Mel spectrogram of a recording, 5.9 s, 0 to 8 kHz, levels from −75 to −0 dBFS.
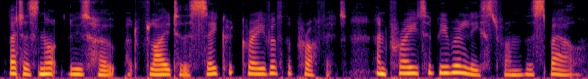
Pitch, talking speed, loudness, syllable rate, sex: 200 Hz, 225 wpm, -18 LUFS, 5.2 syllables/s, female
